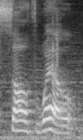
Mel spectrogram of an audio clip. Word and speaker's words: Southwell: the mall now not that snooty the mal pronunciation don't get picky on me I was all for subtle you convinced me it's south well anyway so I think this egg land is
